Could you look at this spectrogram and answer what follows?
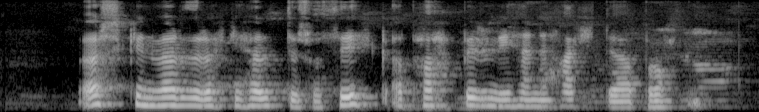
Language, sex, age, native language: Icelandic, female, 40-49, Icelandic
